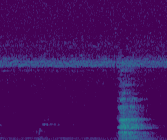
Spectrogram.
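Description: Near silence, then about one and a half seconds in a single short, breathy exhale from a person exercising hard, fading out quickly.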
